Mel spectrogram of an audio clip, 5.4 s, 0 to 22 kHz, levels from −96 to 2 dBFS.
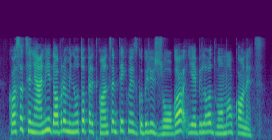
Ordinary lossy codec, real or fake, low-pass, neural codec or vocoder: none; fake; 7.2 kHz; codec, 16 kHz, 2 kbps, X-Codec, HuBERT features, trained on LibriSpeech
